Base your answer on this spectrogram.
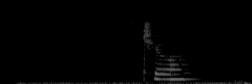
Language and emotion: Russian, neutral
